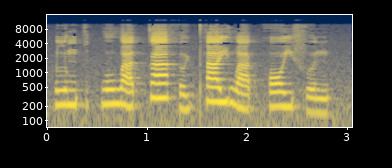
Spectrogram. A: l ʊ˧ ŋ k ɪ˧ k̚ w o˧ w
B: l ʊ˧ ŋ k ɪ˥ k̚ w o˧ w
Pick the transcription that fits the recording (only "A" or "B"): A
